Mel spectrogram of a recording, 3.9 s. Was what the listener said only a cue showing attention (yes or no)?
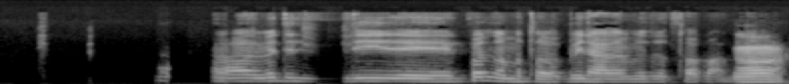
no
